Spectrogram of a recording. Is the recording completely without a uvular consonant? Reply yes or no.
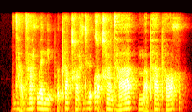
no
